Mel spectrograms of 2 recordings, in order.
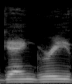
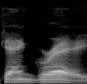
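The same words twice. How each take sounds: First: The second syllable does not sound like 'gray'. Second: The second syllable sounds like the word 'gray'. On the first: The speaker calls it wrong. "He never pronounced the name of Gangrey properly" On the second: The speaker calls it right. "like the color gray"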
